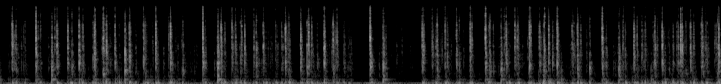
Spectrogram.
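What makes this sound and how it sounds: Fingertips with long light-blue nails type fast on a full-size keyboard with white, blue and yellow plastic keycaps and a blue backlit frame. A rapid stream of crisp, bright plastic clicks and clacks, with very short decay and little low end, pauses briefly past the midpoint before the quick typing resumes.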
